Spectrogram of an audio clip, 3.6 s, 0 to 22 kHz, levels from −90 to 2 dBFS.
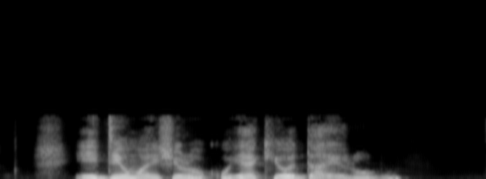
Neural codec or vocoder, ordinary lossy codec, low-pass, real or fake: codec, 16 kHz, 1 kbps, X-Codec, WavLM features, trained on Multilingual LibriSpeech; none; none; fake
